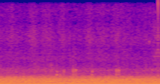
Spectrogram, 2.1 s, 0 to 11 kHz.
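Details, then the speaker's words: Old HGV refrigerated trailer's reefer unit, possibly low on fuel, holding +3. A loud, steady low rumble that runs nonstop without cycling, louder than other trailers' units; cause unclear. It is still holding temperature. "can hear it constantly trying to keep it just +3. Normally, you know, that the other trailers that I use, it's not running like that, and when it does, you don't hear it as loud as this one. It's doing the job though."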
